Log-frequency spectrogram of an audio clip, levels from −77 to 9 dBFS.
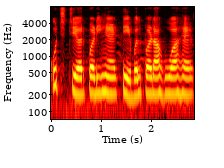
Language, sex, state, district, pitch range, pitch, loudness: Hindi, male, Punjab, Pathankot, 205-215 Hz, 210 Hz, -15 LUFS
